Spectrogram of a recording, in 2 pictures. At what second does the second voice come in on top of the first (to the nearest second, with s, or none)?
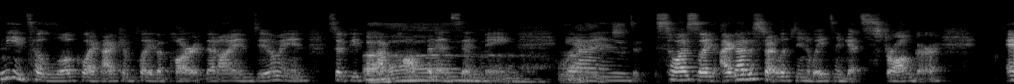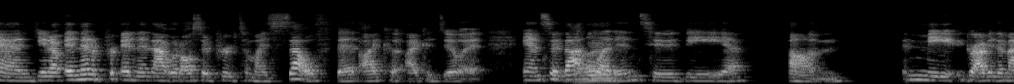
4 s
